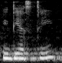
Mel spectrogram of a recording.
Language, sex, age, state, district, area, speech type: Sanskrit, female, 18-30, Kerala, Idukki, rural, spontaneous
